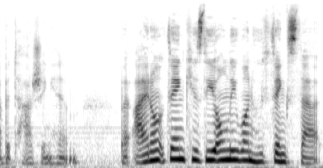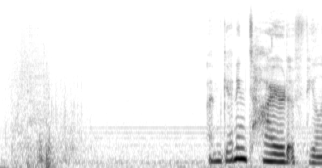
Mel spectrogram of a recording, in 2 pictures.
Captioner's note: chair creaking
